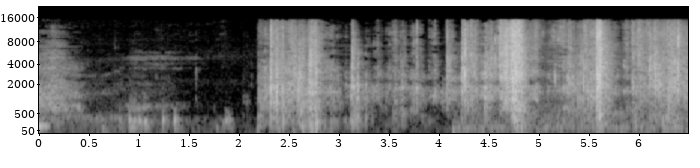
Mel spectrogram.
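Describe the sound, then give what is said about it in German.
Gift wrapping paper being roughly torn off and crumpled as a present is unwrapped. A dense run of crackling, rustling bursts starts after a quiet opening and continues steadily to the end. “Ich bin mal sehr grob, das Geschenkpapier, da tue ich mal weg, ne?”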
